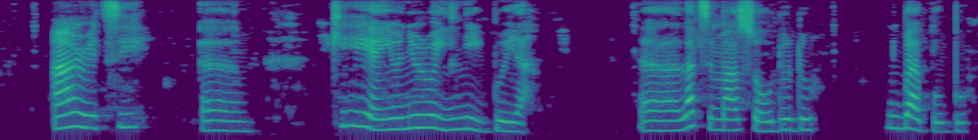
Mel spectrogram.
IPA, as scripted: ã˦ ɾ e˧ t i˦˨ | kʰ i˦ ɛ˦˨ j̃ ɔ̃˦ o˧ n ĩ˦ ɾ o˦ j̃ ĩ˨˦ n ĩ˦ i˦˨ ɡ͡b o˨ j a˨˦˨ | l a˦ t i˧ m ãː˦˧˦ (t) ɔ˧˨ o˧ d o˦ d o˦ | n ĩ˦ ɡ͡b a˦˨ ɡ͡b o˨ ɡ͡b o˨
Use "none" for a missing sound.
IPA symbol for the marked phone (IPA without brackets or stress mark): s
